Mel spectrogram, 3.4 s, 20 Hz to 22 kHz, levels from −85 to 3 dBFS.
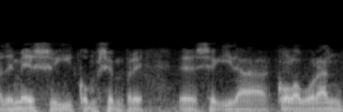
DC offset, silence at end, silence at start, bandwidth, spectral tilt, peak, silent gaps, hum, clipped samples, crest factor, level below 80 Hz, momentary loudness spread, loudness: under 0.1%; 0 s; 0 s; 4.7 kHz; -11.5 dB/octave; -6 dBFS; none; none; under 0.1%; 16 dB; -34 dBFS; 6 LU; -24 LUFS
